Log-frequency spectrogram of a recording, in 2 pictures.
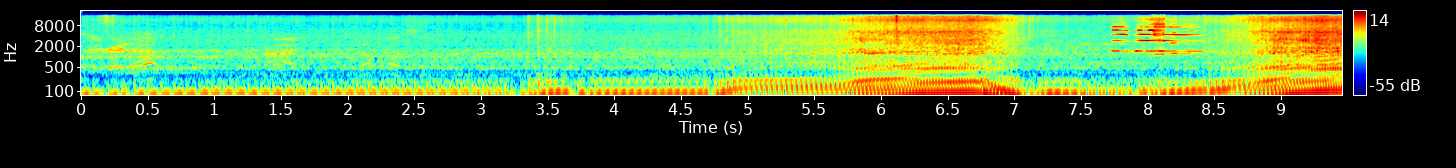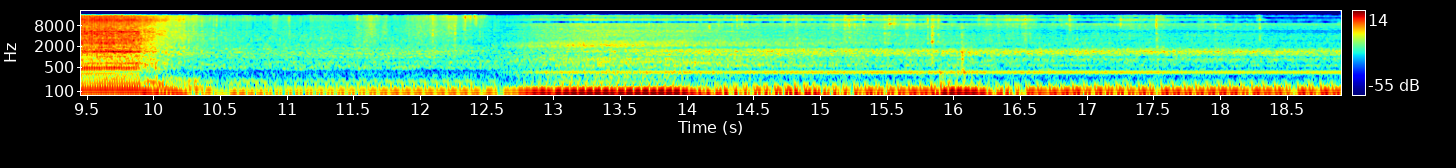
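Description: An all-terrain vehicle engine idles steadily nearby.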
